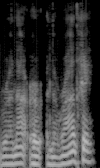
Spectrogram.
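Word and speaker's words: נרנחי: These are usually what's called Naranchi. We pronounce it Naranchi.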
